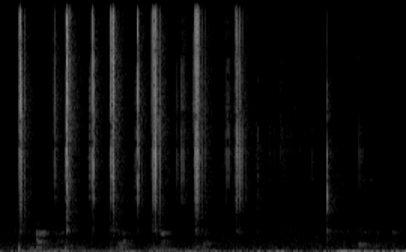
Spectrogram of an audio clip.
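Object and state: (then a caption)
Steel ball Newton's cradle. Fingertips with long painted nails lift and drop the solid steel balls of a small desk Newton's cradle, the balls knocking and clicking against each other. A series of sharp, bright, dry clicks comes at an uneven pace, each dying away almost instantly, and they thin out into softer, quieter taps toward the end.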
